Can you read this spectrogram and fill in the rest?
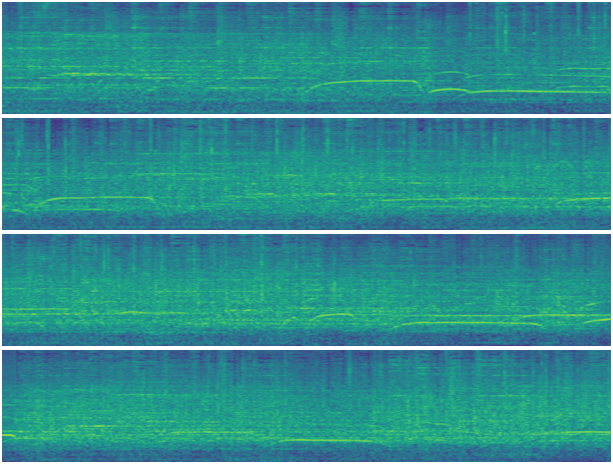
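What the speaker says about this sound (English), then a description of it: "here was the crowd's reaction when he entered Arthur Ashe Stadium" Large crowd at Arthur Ashe Stadium during the US Open in New York roaring and cheering steadily and loudly throughout, with a constant dense wash of voices, whistles and shouts.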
